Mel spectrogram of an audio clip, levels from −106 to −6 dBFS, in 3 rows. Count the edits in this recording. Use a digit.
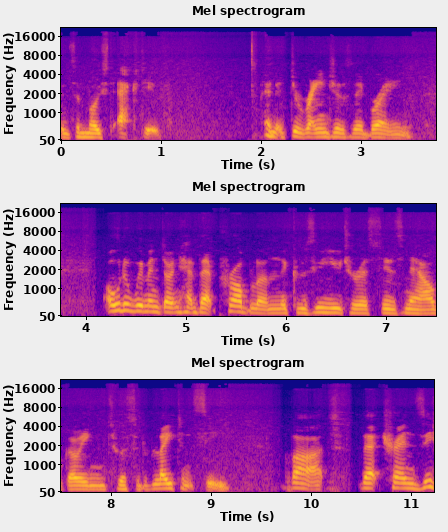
0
